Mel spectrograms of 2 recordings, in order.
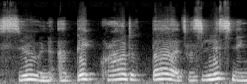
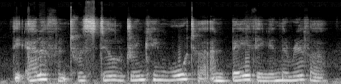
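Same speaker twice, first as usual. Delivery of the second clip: ordinary delivery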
